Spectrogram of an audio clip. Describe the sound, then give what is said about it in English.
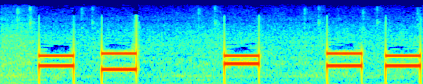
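Five crisp keypad beeps from a phone as someone enters their phone number, each a short dual-tone blip spaced unevenly as buttons are pressed, loud with no talking. “I just put my phone number in.”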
